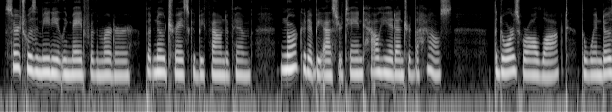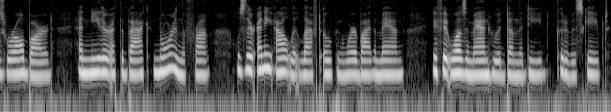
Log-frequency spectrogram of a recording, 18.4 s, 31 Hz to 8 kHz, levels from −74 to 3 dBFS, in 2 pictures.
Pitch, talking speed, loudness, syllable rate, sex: 210 Hz, 210 wpm, -17 LUFS, 6.0 syllables/s, female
